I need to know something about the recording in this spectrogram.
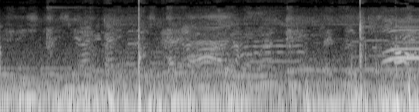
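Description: Two sharp hits of a volleyball, about two seconds apart, the second near the end, over steady background music and faint voices.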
